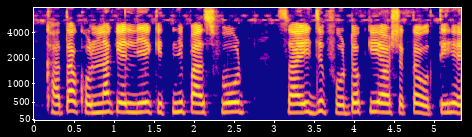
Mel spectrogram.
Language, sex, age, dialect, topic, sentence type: Hindi, female, 18-24, Awadhi Bundeli, banking, question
